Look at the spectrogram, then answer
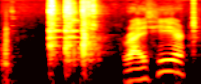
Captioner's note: spoon clanking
